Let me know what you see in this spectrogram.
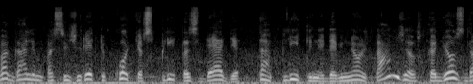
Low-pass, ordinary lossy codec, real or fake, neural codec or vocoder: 14.4 kHz; Opus, 16 kbps; real; none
